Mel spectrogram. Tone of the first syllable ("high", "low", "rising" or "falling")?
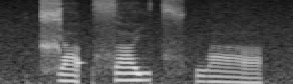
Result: low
